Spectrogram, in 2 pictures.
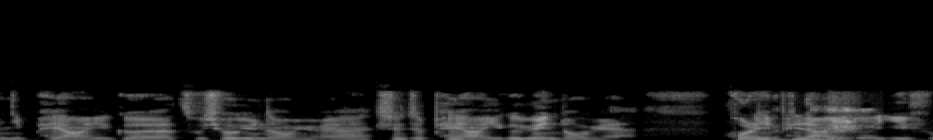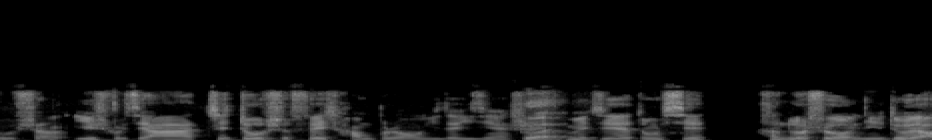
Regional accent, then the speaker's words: Shandong, China; 因为我也是山东人嘛，山东这个应试教育很厉害。那时候我在县城里，我自己家就住县城里

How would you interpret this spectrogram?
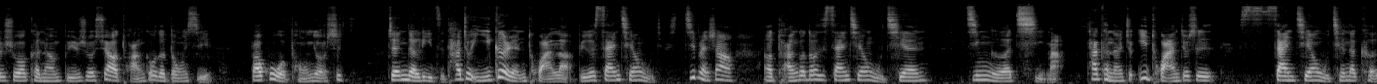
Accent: Xiamen, Fujian, China; also born or lived in Beijing; now in Shanghai, China; 虽然我是一个厦门人，但是我回国之后就去了北京然后我总的来说应该算是在北漂了5年，然后在疫情的2020年的下半年来到上海

